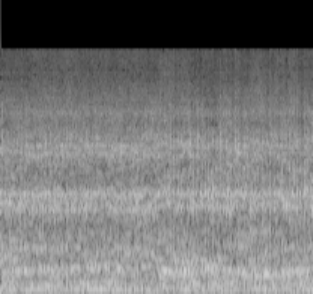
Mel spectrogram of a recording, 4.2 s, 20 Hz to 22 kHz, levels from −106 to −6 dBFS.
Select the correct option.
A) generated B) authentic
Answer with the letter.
A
